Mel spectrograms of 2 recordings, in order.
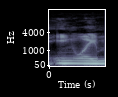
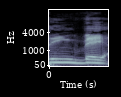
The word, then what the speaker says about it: Yngwie: Talking with guitar legend Yngwie Malmsteen, and there's a couple of different pronunciations. I grew up saying Yngwie, but I don't think that it's Yngwie. How do you pronounce your? Let's set the record straight for this. How do you say it? – It is Yngwie. – It is Yngwie. Okay, I'm good then. Okay, I'm talking to Yngwie. – Yeah, they like it's V, not W, because in Swedish and German W is V.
